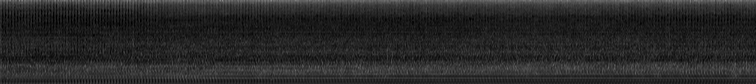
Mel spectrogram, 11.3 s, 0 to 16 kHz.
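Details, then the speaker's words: Old Briggs 5 hp on homemade wood splitter, run without air cleaner, little fuel added: steady drone with faint early tone shift, slightly uneven and surging; owner suspects it's running out of fuel. "It's possible you ain't sucking it all down because I didn't put much in. Plus I lost some with the vacuum there. It almost sounds like it's running out, huh?"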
